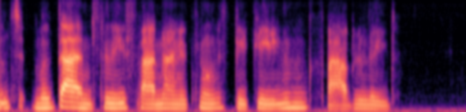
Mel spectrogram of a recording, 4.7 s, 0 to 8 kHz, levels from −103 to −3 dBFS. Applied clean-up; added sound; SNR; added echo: neural diffusion model UNIVERSE++.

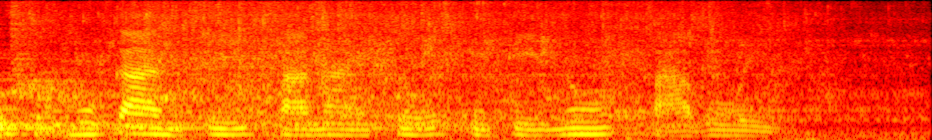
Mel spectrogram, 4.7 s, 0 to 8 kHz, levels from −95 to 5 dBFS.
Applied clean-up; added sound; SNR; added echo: none; Toilet flush; 2 dB; none.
